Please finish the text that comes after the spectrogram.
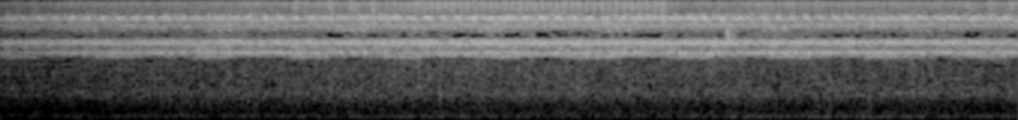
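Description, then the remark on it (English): A steady chorus of crickets chirring continuously in a high, shimmering drone, fairly loud and unbroken for the whole stretch, with no voices and only a faint low rumble beneath. “Cue the crickets.”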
